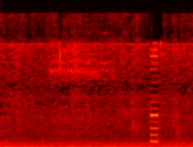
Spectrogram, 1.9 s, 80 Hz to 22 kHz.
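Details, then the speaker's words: Arc One RC speed controller in programming mode: single short beep over low rumble marks the first menu layer, battery setting (NiMH or LiPo); 2 beeps endpoint adjustment, 3 beeps. "1 beep for battery, 2 beeps for endpoint adjustment, and 3 beeps."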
